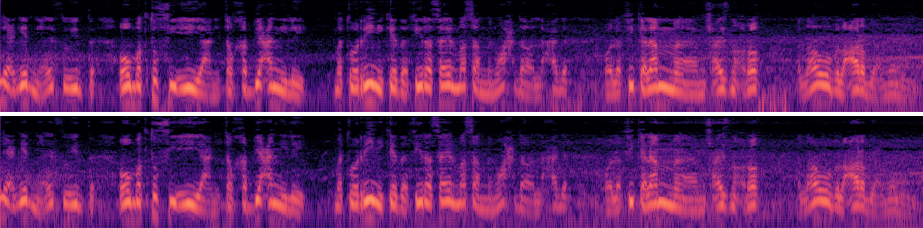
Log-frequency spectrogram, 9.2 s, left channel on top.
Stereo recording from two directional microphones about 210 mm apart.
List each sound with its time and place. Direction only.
0.0 s speech: 15° left (ahead or behind)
